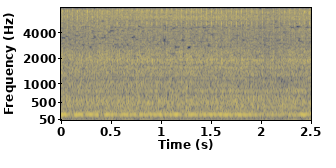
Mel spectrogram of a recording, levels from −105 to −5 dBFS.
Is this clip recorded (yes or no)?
yes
